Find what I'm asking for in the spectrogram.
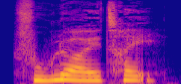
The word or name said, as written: fugleøjetræ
